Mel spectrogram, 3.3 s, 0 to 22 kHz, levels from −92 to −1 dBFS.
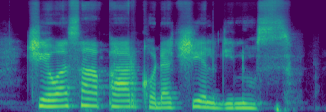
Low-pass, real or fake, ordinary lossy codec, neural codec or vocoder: none; fake; none; codec, 44.1 kHz, 7.8 kbps, DAC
